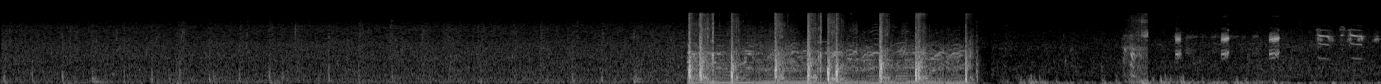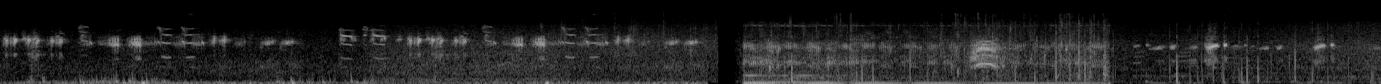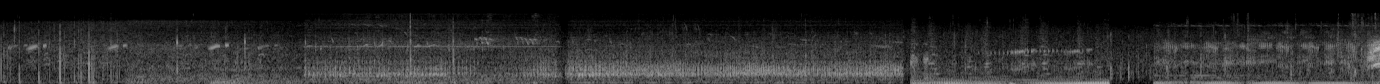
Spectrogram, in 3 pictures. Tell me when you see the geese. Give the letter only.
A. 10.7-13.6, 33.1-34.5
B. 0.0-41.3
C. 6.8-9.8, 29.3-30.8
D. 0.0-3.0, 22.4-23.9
C.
